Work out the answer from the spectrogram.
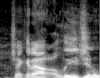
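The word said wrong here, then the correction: Allegaeon: That's the band Allegion. You have to say it like that. Allegion.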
